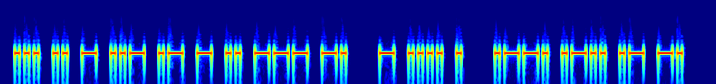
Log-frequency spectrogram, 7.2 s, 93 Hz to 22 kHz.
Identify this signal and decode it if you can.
Morse code, heard as a keyed tone, about 25 wpm, 700 Hz. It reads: SITUATION THE PLAN
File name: practice / 25wpm / Sentences with 9-Word Phrases - 25wpm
